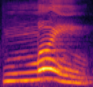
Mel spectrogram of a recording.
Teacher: da som nasal né então por que que ele é decrescente porque ele começa forte aqui na vogal a e ele é enfraquece na semivogal e aqui o e tem papel de semivogal porque tem sombi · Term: ditongo decrescente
